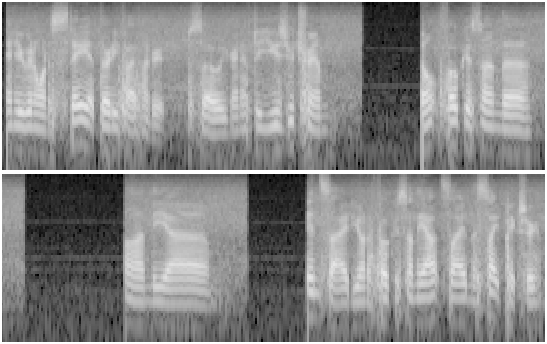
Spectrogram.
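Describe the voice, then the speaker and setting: American guy teaching flying, kinda low forceful voice, patient, repeats stuff, bit of plane noise behind. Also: steady tone, moderate pace. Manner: patient, encouraging, repeats instructions. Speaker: flight instructor. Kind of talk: hands-on flying instruction. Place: inside a small airplane in flight. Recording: noisy small-plane cockpit intercom. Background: engine noise, radio chatter.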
